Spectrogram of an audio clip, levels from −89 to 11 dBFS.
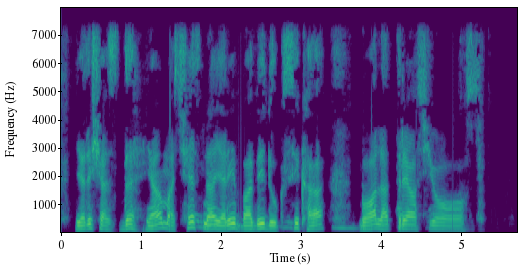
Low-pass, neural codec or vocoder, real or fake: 7.2 kHz; none; real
